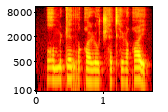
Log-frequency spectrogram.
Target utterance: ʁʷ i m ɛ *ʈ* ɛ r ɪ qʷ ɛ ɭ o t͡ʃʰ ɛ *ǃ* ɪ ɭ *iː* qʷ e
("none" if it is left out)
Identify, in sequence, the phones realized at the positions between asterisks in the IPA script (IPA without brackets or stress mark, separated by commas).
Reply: ʈ, kʰ, i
